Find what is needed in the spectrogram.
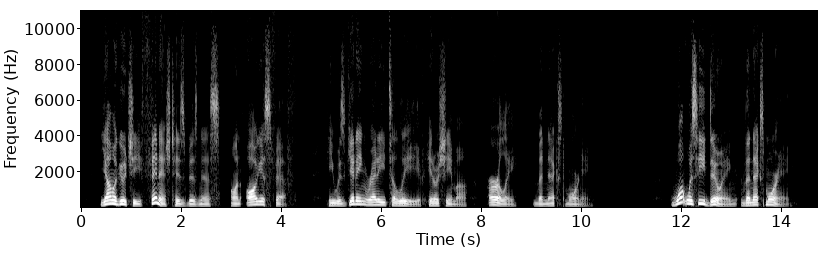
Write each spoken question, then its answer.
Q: What was he doing the next morning?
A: He was getting ready to leave Hiroshima the next morning.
